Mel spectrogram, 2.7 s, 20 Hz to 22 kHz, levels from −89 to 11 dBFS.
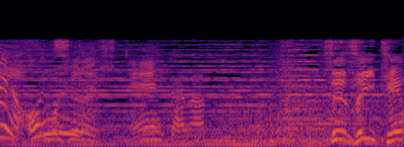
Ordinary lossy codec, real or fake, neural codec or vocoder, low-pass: none; real; none; 7.2 kHz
